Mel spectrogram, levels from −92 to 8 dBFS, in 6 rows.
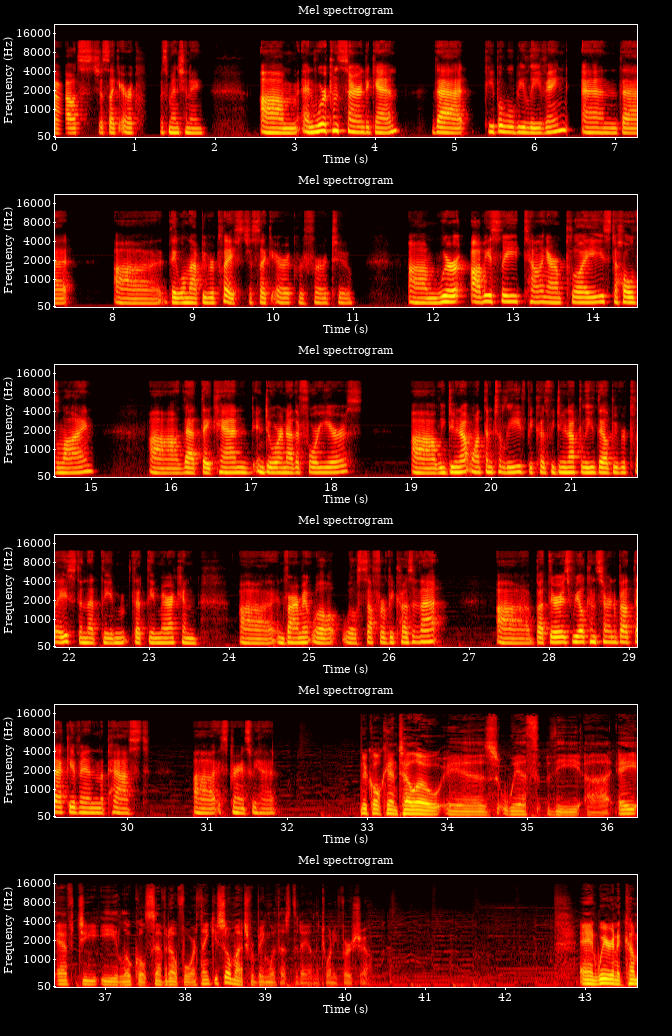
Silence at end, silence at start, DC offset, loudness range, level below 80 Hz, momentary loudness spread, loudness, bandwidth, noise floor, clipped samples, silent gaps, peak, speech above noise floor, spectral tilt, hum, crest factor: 0 s; 0 s; under 0.1%; 7 LU; -64 dBFS; 12 LU; -27 LUFS; 15 kHz; -72 dBFS; under 0.1%; none; -6 dBFS; 46 dB; -6 dB/octave; none; 20 dB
